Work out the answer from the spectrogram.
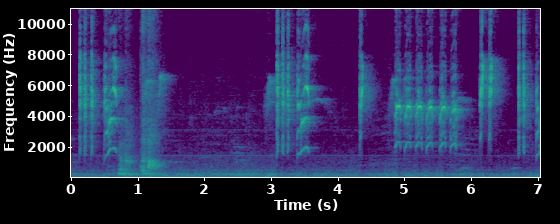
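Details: High, thin song of the konin, or Van Hasselt's sunbird, used as a lure to make kept birds sing: scattered sharp chips, then an even run of quick repeated whistled notes.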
